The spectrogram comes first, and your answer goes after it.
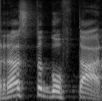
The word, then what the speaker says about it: रस्त गुफ्तार: इन्होंने एक गुजराती पत्रिका रस्त गुफ्तार, यहाँ पे स्पेलिंग गलत लिखा हुआ है, रस्ट लिखा हुआ है, ये रस्त गुफ्तार है।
